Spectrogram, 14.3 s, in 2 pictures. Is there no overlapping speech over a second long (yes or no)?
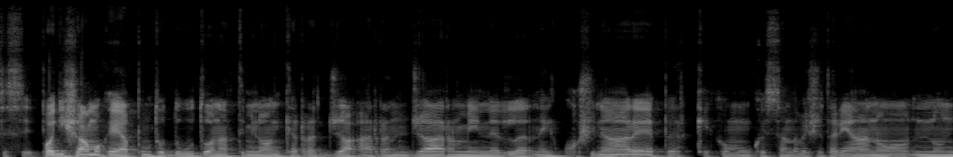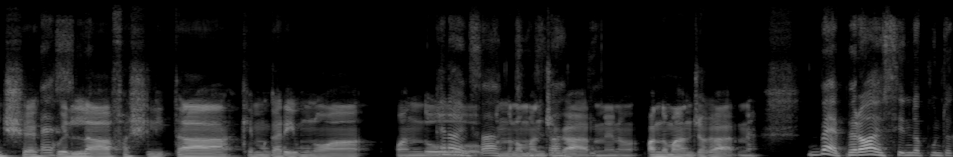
no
